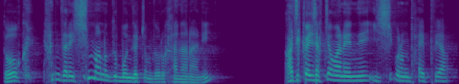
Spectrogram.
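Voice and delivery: sharp reproachful questioning; mock scolding. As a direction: imitate God rebuking a stingy believer. Voices God scolding about the pledge.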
